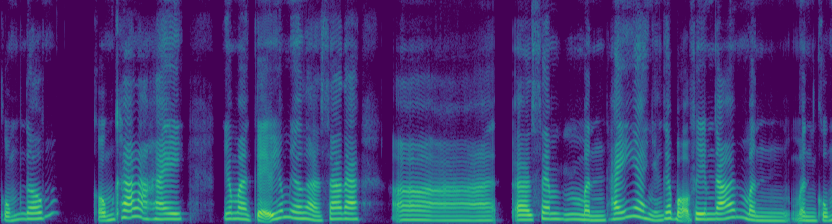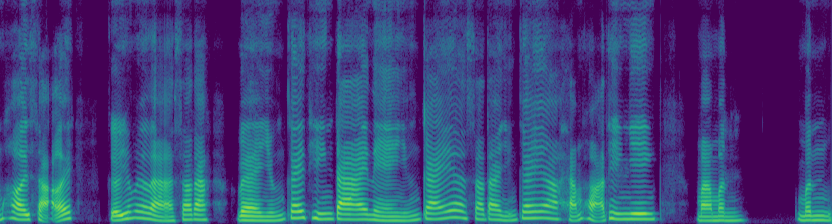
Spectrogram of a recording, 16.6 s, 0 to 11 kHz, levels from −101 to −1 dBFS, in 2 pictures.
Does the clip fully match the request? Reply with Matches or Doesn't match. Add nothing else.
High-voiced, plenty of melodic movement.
Doesn't match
